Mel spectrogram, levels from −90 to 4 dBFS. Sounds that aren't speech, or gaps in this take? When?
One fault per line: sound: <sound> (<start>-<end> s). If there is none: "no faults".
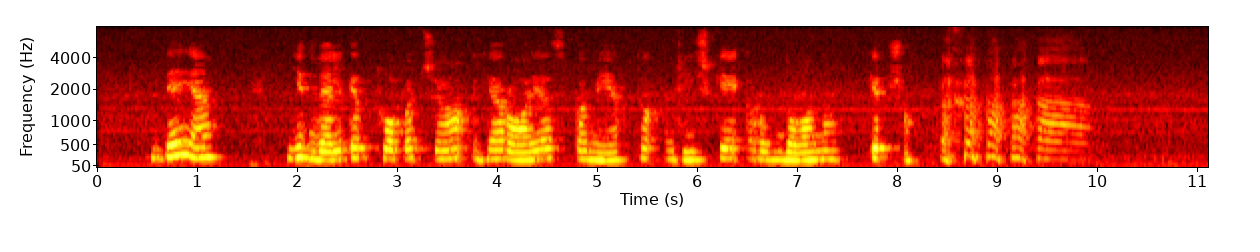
sound: laugh (8.4-10.0 s)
